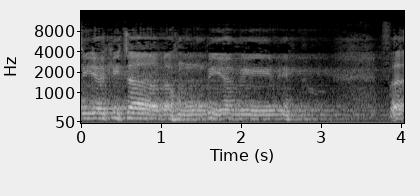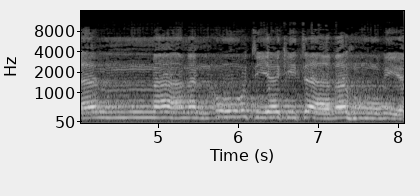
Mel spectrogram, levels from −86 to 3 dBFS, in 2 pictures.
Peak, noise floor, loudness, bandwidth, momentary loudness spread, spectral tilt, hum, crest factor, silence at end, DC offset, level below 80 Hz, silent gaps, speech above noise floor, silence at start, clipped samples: -4 dBFS; -41 dBFS; -20 LUFS; 10.5 kHz; 20 LU; -5 dB/octave; none; 16 dB; 0 s; 0.3%; -62 dBFS; none; 22 dB; 0 s; under 0.1%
